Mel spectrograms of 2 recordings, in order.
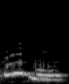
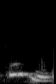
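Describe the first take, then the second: First: Higher, louder petting coo; coaxing moose. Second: Said in the usual way. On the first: Pretend. Player pretending to calm the tall opponent, coaxing coo. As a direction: soothe her like a big animal.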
